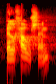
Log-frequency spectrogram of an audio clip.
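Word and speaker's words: Wellhausen: Julius Pelhausen, la W en alemán se pronuncia como v fuerte, no como U.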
